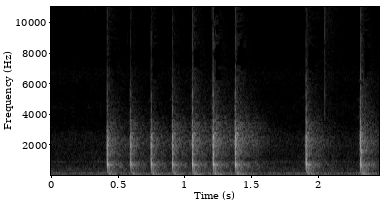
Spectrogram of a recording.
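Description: A metal spoon tapped rapidly against a plastic container, about seven quick taps in a second, knocking a scoop of mayonnaise off the spoon, then one more tap near the end.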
